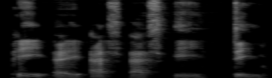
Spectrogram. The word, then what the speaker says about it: passed: Sometimes it's pronounced like a normal du sound, but sometimes it's pronounced like a t sound.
